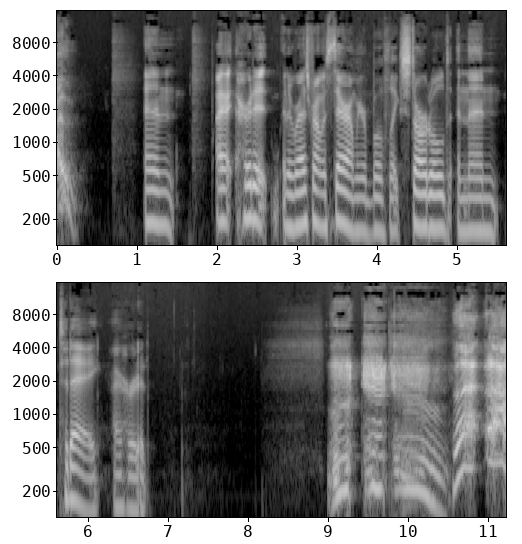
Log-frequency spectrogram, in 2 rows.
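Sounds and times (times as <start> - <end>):
speech: 1.1 - 6.8, 9.0 - 11.2
throat clearing: 9.0 - 11.2.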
